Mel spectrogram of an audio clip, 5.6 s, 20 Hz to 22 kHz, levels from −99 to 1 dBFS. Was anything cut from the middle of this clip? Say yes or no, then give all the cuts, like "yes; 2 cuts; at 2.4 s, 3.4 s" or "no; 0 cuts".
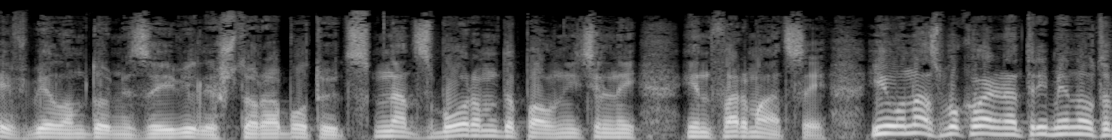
yes; 1 cut; at 1.8 s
